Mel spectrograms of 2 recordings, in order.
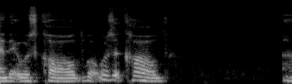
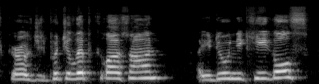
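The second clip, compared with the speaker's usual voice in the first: calling out; 6 semitones higher, 6 dB louder than usual. Acted. Calling the viewers to exercise.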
